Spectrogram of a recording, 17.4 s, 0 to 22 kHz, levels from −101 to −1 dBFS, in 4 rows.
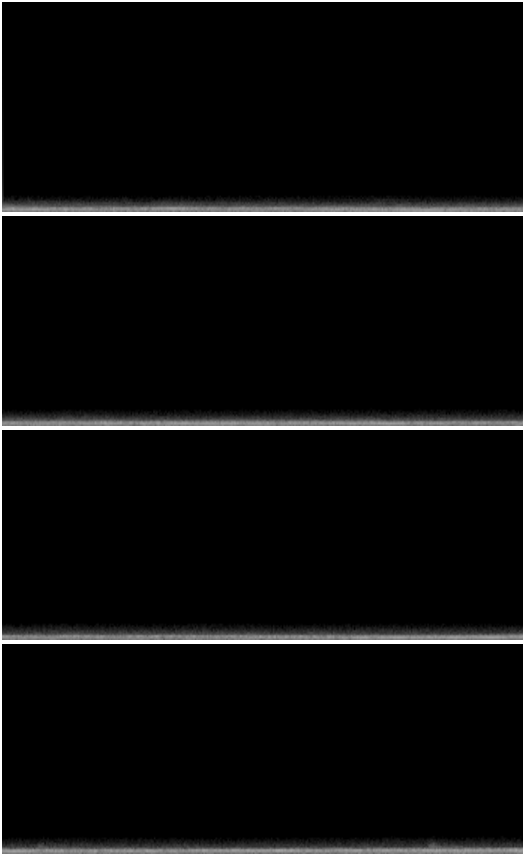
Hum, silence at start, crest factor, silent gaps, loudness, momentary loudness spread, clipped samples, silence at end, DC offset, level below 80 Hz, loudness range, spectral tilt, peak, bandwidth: none; 0 s; 14 dB; none; -47 LUFS; 4 LU; under 0.1%; 0 s; under 0.1%; -76 dBFS; 3 LU; -7 dB/octave; -34 dBFS; 1.8 kHz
